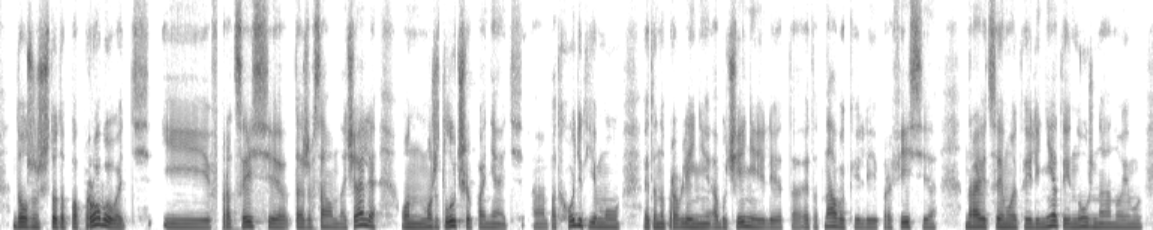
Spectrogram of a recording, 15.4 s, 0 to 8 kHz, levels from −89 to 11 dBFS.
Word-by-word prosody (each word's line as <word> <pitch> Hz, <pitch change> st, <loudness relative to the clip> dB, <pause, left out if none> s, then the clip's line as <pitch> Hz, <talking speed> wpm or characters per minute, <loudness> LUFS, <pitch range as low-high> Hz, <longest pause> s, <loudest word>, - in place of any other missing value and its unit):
должен 145 Hz, -3 st, +4 dB
что-то 140 Hz, +2 st, +3 dB
попробовать, 145 Hz, -, +4 dB, 0.2 s
и 125 Hz, -2 st, -4 dB
в -, -, -19 dB
процессе, 140 Hz, -2 st, +1 dB
даже 135 Hz, -2 st, -1 dB
в 125 Hz, -, -8 dB
самом 135 Hz, -3 st, -2 dB
начале, 160 Hz, +6 st, +3 dB, 0.3 s
он 130 Hz, -2 st, 0 dB
может 135 Hz, -1 st, -2 dB
лучше 160 Hz, -3 st, +5 dB
понять, 130 Hz, -, -7 dB
а, 120 Hz, -1 st, -10 dB
подходит 160 Hz, +9 st, +1 dB
ему 135 Hz, -3 st, -2 dB, 0.3 s
это 125 Hz, +2 st, -2 dB
направление 130 Hz, -1 st, 0 dB
обучения, 135 Hz, +1 st, -1 dB
или 125 Hz, 0 st, -5 dB
это 120 Hz, -1 st, -9 dB
этот 130 Hz, +1 st, -8 dB
навык, 150 Hz, -4 st, 0 dB
или 120 Hz, -1 st, -5 dB
профессия, 130 Hz, +1 st, -3 dB, 0.4 s
нравится 140 Hz, 0 st, +3 dB
ему 135 Hz, 0 st, +1 dB
это 130 Hz, +1 st, -5 dB
или 125 Hz, 0 st, -2 dB
нет, 165 Hz, +7 st, +2 dB
и 130 Hz, -1 st, 0 dB
нужно 135 Hz, -1 st, -2 dB
оно 130 Hz, 0 st, -6 dB
ему, 125 Hz, 0 st, -9 dB
130 Hz, 135 wpm, -24 LUFS, 125-145 Hz, 0.4 s, лучше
